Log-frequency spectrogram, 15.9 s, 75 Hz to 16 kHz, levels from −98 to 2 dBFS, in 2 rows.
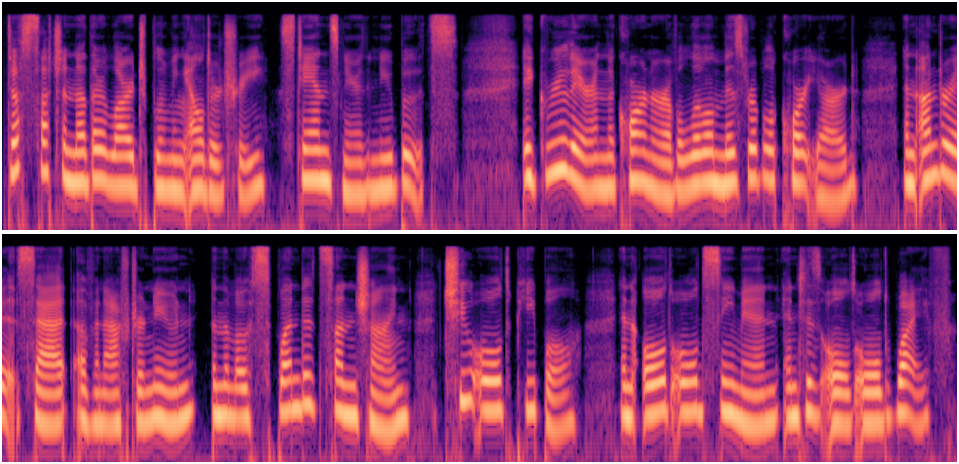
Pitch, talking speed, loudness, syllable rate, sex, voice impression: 220 Hz, 180 wpm, -17 LUFS, 4.8 syllables/s, female, feminine, young, bright, slightly soft, slightly cute, friendly, slightly sweet, slightly modest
